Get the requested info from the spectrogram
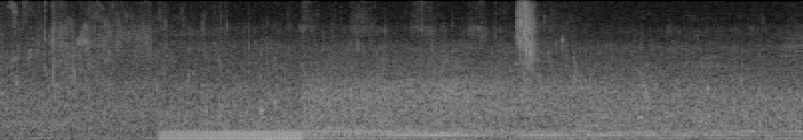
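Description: Steady rush of river water, with a low whirring hum starting about a second and a half in as a spinning reel is cranked to retrieve the line, and a single click near the middle.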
